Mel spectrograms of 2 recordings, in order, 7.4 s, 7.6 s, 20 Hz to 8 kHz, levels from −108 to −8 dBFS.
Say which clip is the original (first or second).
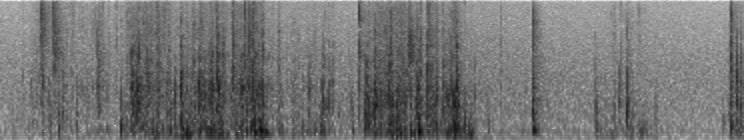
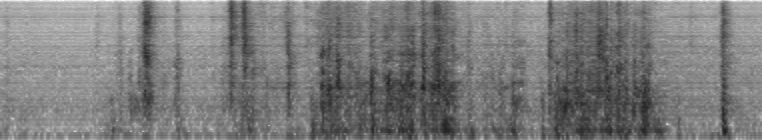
first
